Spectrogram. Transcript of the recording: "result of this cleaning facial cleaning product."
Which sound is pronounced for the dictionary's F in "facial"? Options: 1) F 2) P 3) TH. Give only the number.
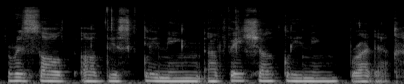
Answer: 1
